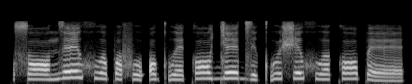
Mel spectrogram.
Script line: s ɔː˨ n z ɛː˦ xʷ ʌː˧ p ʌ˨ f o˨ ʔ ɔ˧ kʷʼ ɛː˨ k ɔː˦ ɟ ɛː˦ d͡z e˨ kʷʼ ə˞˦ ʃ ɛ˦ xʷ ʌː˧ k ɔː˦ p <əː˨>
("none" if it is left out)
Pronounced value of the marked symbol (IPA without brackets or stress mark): ɛː˨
